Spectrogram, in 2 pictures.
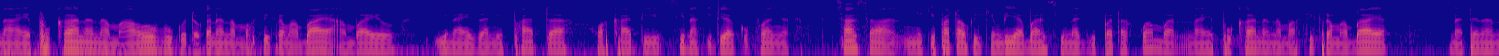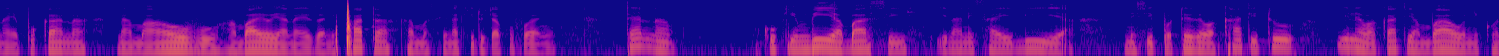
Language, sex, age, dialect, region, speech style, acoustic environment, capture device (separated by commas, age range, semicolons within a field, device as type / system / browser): Swahili, male, 25-34, Kenya - Nairobi Sheng-influenced, Kenya, focused, nature, mobile / macOS / Safari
